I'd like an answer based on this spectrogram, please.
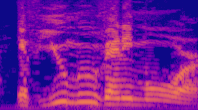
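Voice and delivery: ordinary talk, nothing marked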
